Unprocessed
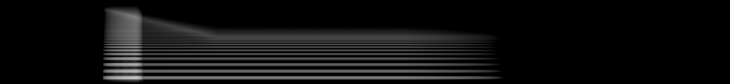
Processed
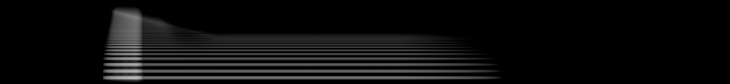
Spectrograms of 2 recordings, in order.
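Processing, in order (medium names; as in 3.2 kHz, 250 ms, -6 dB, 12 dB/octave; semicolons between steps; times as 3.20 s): level-controlled noise filter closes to 870 Hz, open at -21 dBFS; bass shelf 240 Hz -8 dB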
